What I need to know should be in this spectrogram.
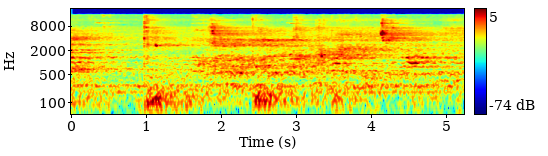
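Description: A volleyball is struck sharply in a large echoing hall.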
